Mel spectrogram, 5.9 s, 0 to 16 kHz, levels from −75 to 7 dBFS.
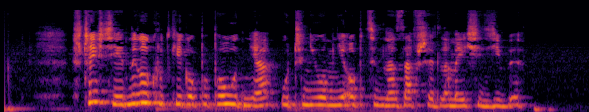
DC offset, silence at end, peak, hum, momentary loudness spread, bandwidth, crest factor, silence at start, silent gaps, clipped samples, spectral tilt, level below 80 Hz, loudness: under 0.1%; 0.35 s; -2 dBFS; none; 12 LU; 11.5 kHz; 18 dB; 0.05 s; none; under 0.1%; -3.5 dB/octave; -48 dBFS; -18 LUFS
